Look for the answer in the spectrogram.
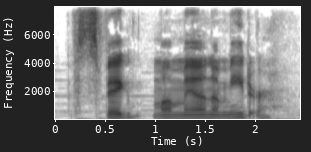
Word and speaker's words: sphygmomanometer: No, it's sphyg. Sphyg. – Sphyg. – Momanometer. Sphygmomanometer. Momanometer. – Sphyg. – Sphyg. – Sphygmomanometer. – Yeah. Like that. – Sphygmomanometer.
